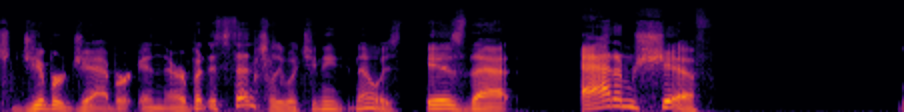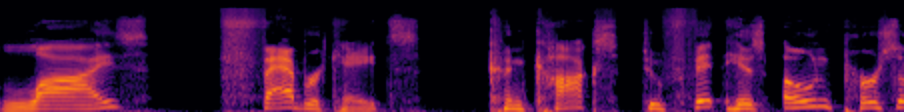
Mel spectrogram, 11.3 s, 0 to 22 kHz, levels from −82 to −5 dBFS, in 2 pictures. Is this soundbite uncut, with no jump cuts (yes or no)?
no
